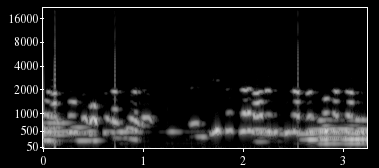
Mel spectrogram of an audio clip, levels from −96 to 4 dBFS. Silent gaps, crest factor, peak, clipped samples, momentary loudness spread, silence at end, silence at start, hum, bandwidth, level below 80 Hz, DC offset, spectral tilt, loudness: none; 18 dB; -12 dBFS; under 0.1%; 15 LU; 0 s; 0 s; none; 5.4 kHz; -74 dBFS; under 0.1%; -8.5 dB/octave; -29 LUFS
